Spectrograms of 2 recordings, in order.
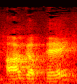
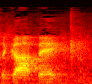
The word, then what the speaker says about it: agape: Now, the Greek word is agape, sometimes pronounced agape. Depends on what emphasis you put, what syllable you put the emphasis.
